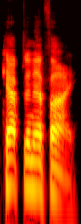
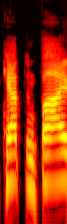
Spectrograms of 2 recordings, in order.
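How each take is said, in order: First: FI is spelled out letter by letter. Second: FI is said as a single word. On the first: "or Captain F I?" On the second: "Do you pronounce it Captain Phi"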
